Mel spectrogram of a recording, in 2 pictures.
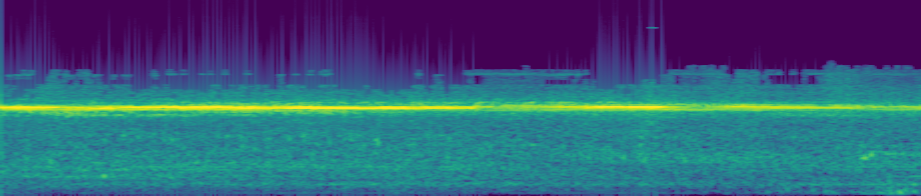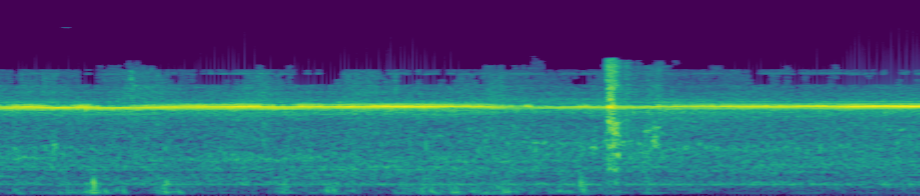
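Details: Holland Pools pool equipment: steady piercing whistle holding one high pitch over a faint low hum; squeal source unknown, owner unsure where it comes from.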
